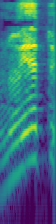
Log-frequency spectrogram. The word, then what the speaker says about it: ぬえ: えぬえおけれやで、このぬえという言葉がちょっと発音が難しいのではないかと思います。で、ちょっと仙国さん、このぬえというのを私が言った後に発音してみてください。カタカナで書きますと、ぬいえとかなってます。いの次にちっちゃいえが、ついてます。ぬえという発音です。ぬいえではないんですね。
